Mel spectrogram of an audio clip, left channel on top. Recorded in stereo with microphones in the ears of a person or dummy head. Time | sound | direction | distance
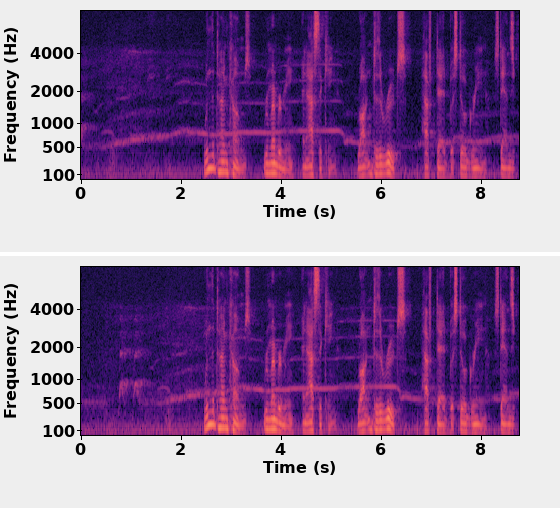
2.5 | a man speaking | 5° right (ahead or behind) | 0.5 m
